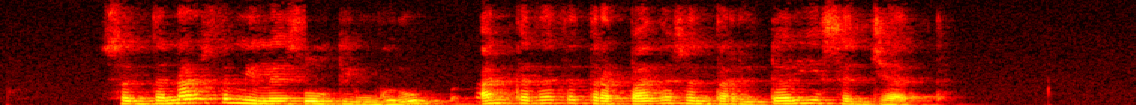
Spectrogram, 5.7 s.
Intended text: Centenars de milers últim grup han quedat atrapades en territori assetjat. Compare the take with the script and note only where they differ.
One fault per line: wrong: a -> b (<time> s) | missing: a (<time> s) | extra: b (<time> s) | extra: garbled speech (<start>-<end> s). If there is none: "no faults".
no faults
